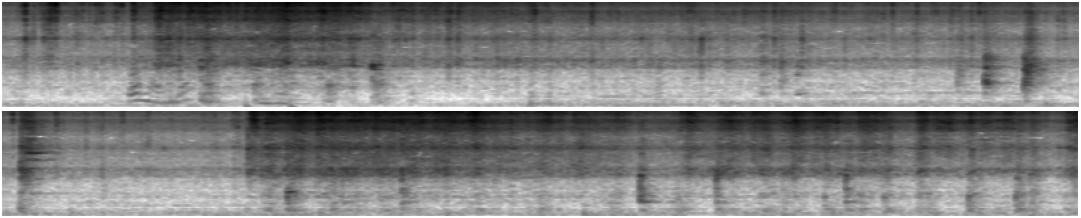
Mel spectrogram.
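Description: Onions, green chillies and spice powders sizzling in hot oil in a stainless steel pressure cooker while a wooden spoon stirs them, knocking now and then against the pot. The sizzle swells about a second in, eases off, and swells again about nine seconds in.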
